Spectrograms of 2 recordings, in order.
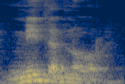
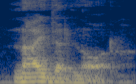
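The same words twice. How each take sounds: First: It is pronounced the American way. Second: It is pronounced the British way. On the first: "Americans say" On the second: "British say"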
